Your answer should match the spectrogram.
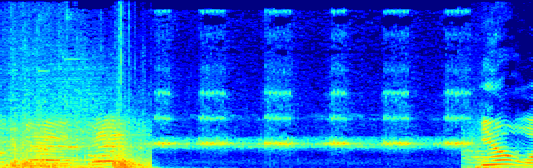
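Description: Cricket chirping sound effect: one high chirp repeated evenly, about three times a second, with all other sound cut away. It is the comedic 'awkward silence' gag.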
